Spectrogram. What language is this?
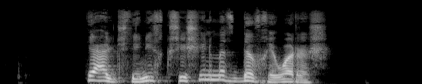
Kabyle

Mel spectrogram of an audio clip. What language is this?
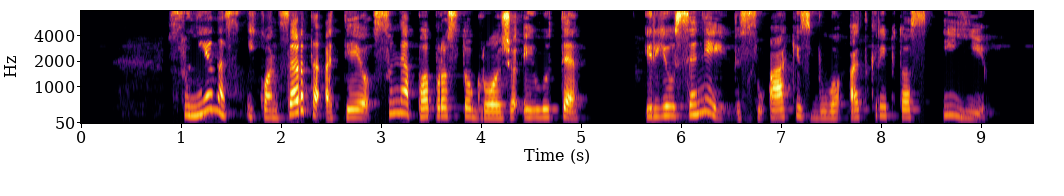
Lithuanian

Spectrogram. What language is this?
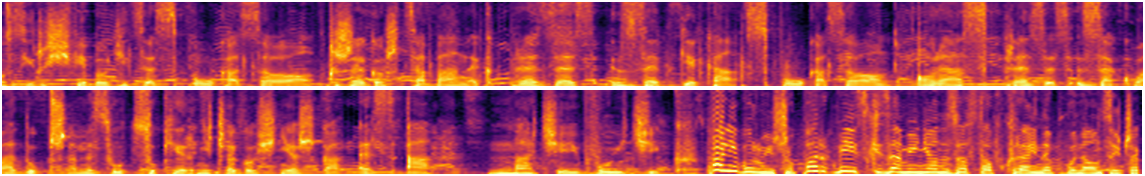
Polish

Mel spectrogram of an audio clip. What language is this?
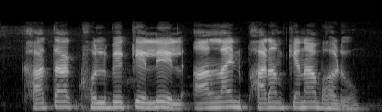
Maithili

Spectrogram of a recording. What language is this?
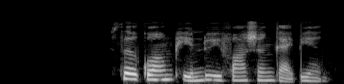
Chinese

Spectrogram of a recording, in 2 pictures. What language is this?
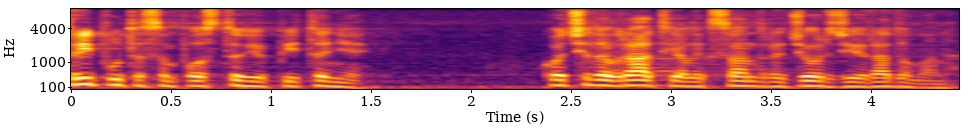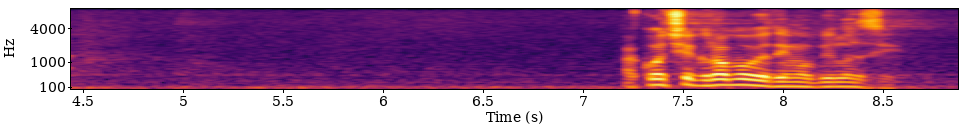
Serbian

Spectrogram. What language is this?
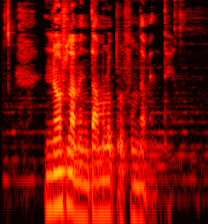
Galician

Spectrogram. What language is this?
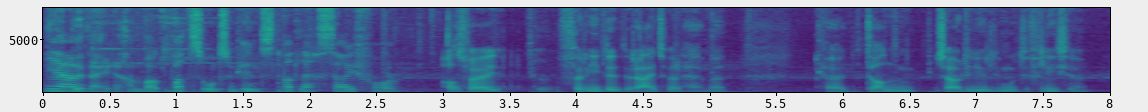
Dutch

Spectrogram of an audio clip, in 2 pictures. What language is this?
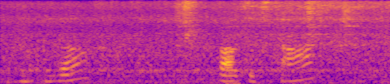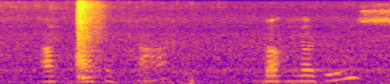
Urdu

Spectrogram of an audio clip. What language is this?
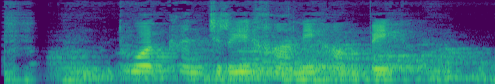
Pashto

